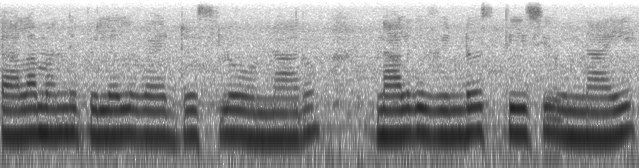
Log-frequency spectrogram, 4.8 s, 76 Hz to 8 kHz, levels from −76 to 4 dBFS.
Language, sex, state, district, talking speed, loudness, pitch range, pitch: Telugu, female, Telangana, Mahabubabad, 125 wpm, -13 LUFS, 185-200 Hz, 190 Hz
